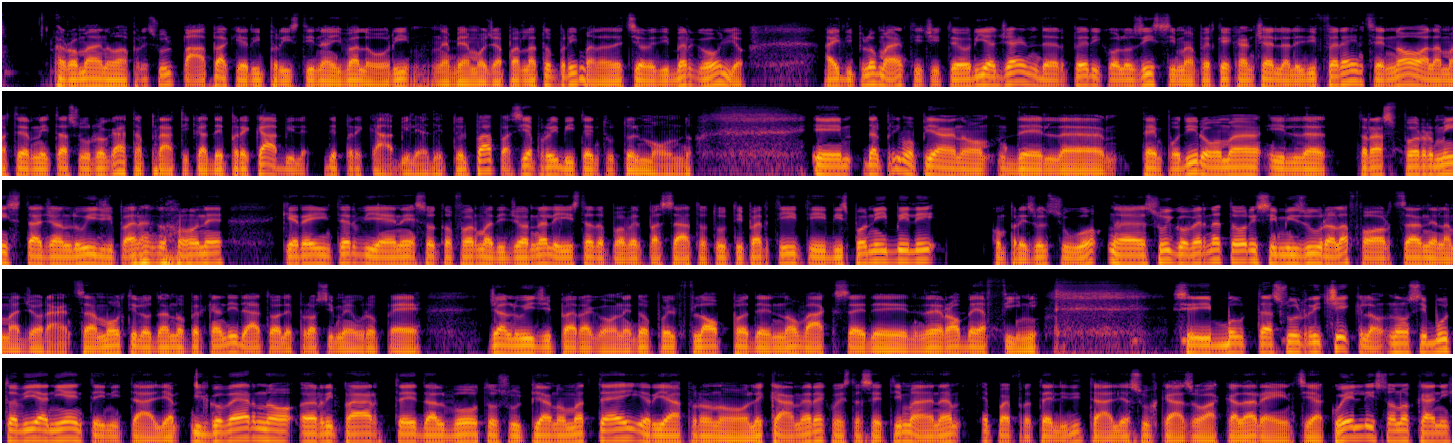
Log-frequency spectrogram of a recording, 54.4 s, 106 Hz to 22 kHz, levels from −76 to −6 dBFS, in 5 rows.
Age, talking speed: 40-59, 145 wpm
